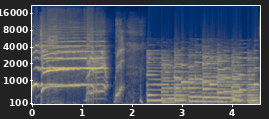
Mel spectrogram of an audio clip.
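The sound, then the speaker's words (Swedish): A loud, piercing power metal style scream holds a high sustained note for over a second, then breaks off into a short rough burst before a stepping melodic passage follows. “Power metal-skrik!”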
